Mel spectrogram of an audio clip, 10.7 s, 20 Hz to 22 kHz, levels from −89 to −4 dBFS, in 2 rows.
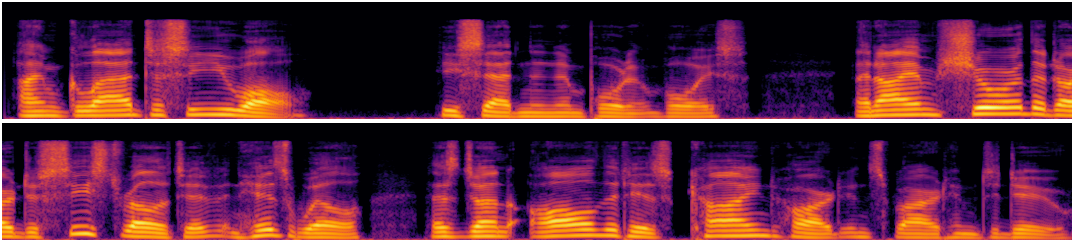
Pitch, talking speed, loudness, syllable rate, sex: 150 Hz, 195 wpm, -18 LUFS, 5.0 syllables/s, male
